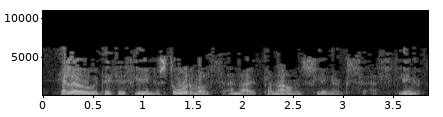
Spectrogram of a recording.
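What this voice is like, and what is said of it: Slight Finnish accent in English. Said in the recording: “he's got a little bit of Finnish accent”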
